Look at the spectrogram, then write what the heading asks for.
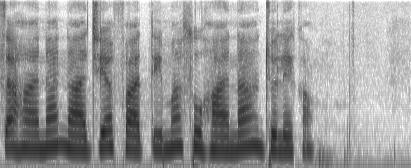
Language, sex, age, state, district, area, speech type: Urdu, female, 18-30, Uttar Pradesh, Ghaziabad, rural, spontaneous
